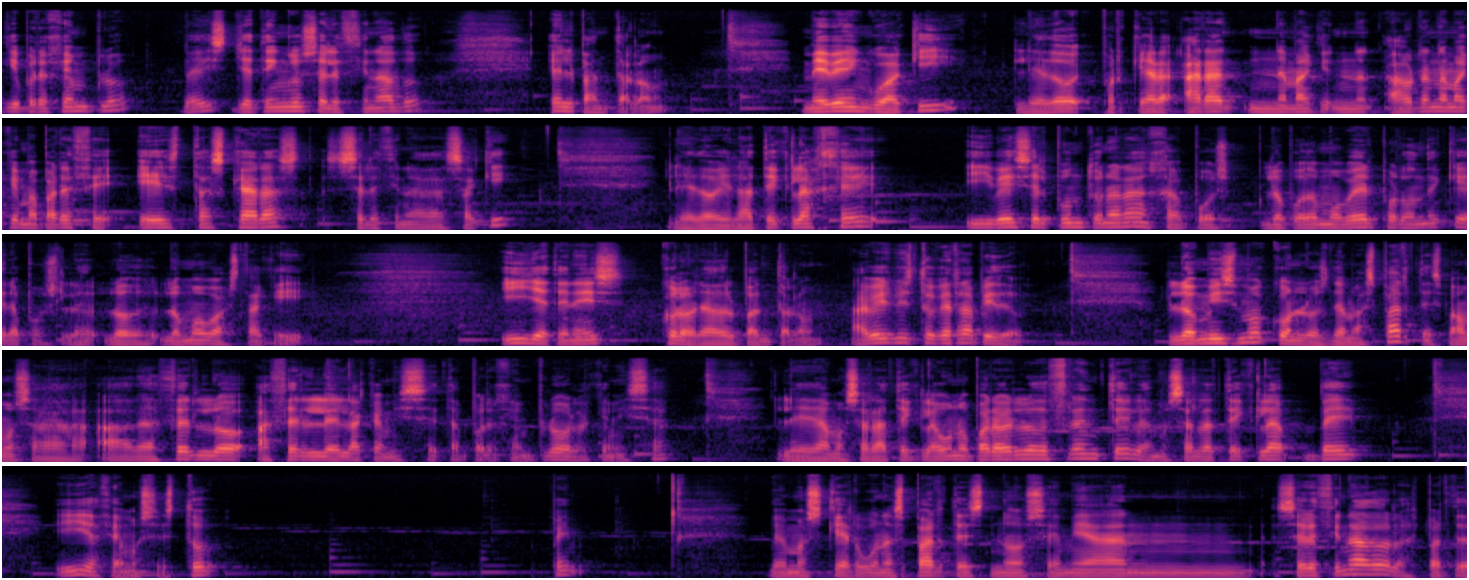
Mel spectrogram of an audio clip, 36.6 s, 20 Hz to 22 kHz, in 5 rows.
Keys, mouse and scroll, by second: 0.7 middle click, 11.5 g, 17.2 middle click, 23.6 KP_1, 27.7 b, 32.4 middle click, 33.4-33.9 scroll up 3, 35.7 click.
